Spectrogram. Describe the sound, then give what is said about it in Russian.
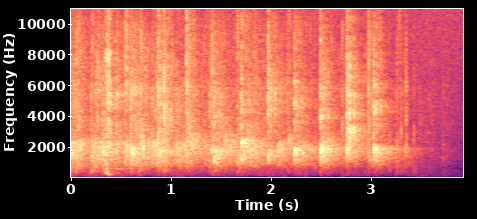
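A group applauds a team, a dense patter of many hands clapping at a steady level with a few sharper claps standing out, then fading away toward the end. “Давайте команде наши аплодисменты.”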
